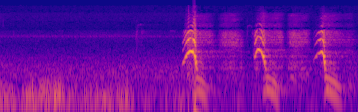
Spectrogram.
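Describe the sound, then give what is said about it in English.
After a quiet, low rumbling start, an elk lets out three loud, harsh grunts in quick succession, each a short breathy burst that drops in pitch, spaced about two-thirds of a second apart. “Okay, and then grunting.”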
